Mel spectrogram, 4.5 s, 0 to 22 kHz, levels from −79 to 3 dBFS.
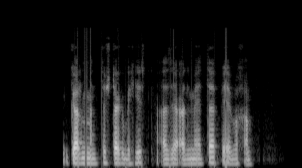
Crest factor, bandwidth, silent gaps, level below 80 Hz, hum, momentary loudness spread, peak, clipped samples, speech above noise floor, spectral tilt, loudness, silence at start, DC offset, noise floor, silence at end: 24 dB; 11.5 kHz; none; -52 dBFS; none; 10 LU; 0 dBFS; under 0.1%; 45 dB; -8 dB/octave; -22 LUFS; 0.95 s; under 0.1%; -66 dBFS; 0.75 s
